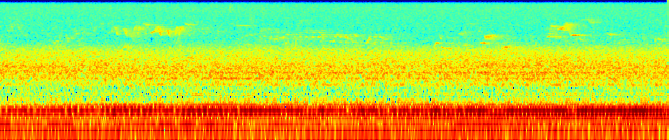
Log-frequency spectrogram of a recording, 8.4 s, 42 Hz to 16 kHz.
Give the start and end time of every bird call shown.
1.3s-2.6s: Common Yellowthroat (Geothlypis trichas)
3.3s-5.1s: Veery (Catharus fuscescens)
5.3s-8.0s: Gray Catbird (Dumetella carolinensis)

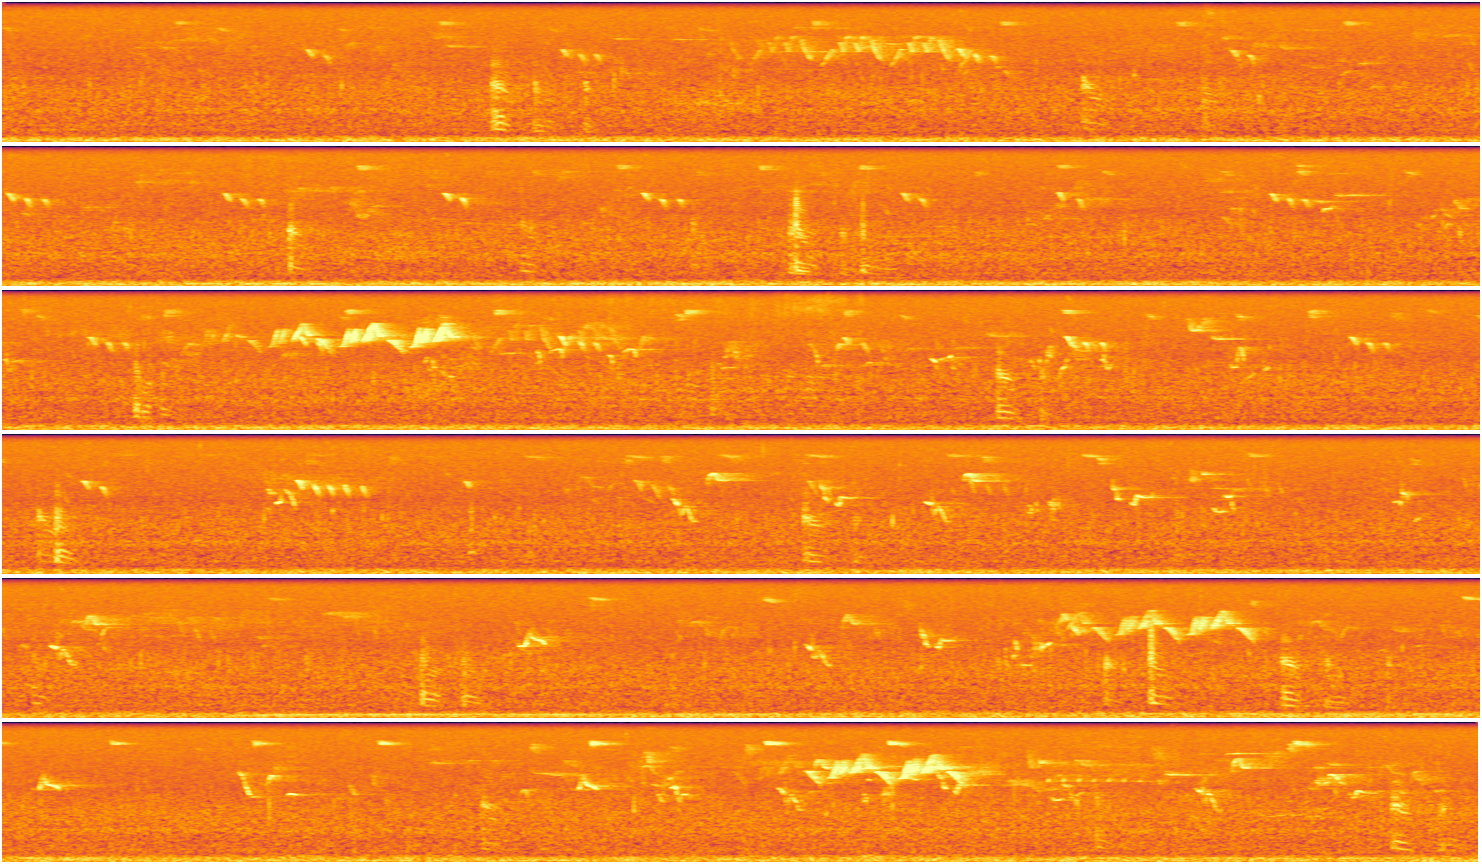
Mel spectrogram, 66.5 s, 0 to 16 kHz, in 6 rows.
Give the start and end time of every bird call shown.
2.0s-30.8s: American Goldfinch (Spinus tristis)
2.8s-30.9s: unidentified bird
5.4s-7.9s: Common Yellowthroat (Geothlypis trichas)
21.4s-35.6s: Gray Catbird (Dumetella carolinensis)
23.7s-25.7s: Common Yellowthroat (Geothlypis trichas)
32.1s-38.4s: American Goldfinch (Spinus tristis)
38.1s-52.4s: Gray Catbird (Dumetella carolinensis)
52.1s-53.9s: Common Yellowthroat (Geothlypis trichas)
55.1s-66.5s: unidentified bird
55.5s-66.4s: Gray Catbird (Dumetella carolinensis)
61.2s-62.8s: Common Yellowthroat (Geothlypis trichas)
62.3s-64.9s: Song Sparrow (Melospiza melodia)

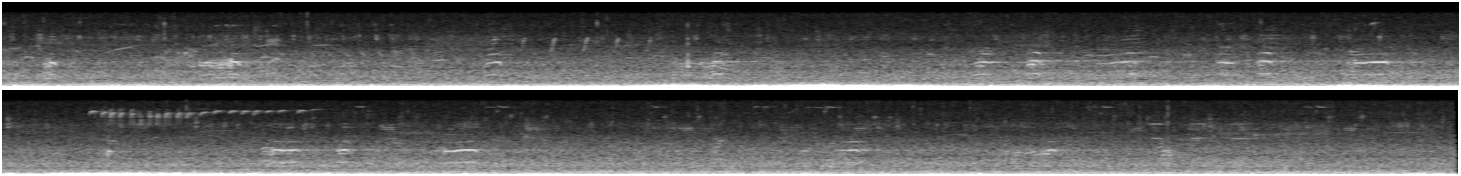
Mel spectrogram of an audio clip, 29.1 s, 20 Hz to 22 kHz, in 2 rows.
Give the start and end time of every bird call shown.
0.0s-26.7s: Canada Goose (Branta canadensis)
0.9s-6.8s: Northern Cardinal (Cardinalis cardinalis)
2.6s-2.8s: Black-capped Chickadee (Poecile atricapillus)
15.2s-17.6s: Black-capped Chickadee (Poecile atricapillus)
18.3s-18.6s: Black-capped Chickadee (Poecile atricapillus)
21.1s-21.5s: Black-capped Chickadee (Poecile atricapillus)
26.0s-27.2s: Blue Jay (Cyanocitta cristata)
27.9s-28.2s: Black-capped Chickadee (Poecile atricapillus)

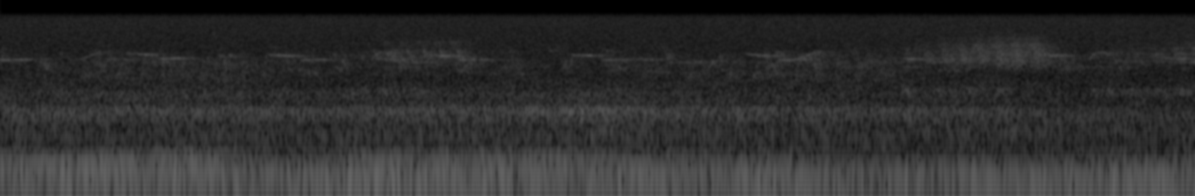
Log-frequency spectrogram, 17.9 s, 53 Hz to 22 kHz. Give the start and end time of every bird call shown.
0.0s-17.9s: Black-capped Chickadee (Poecile atricapillus)
0.0s-17.9s: Red-eyed Vireo (Vireo olivaceus)
5.1s-7.2s: Ovenbird (Seiurus aurocapilla)
11.0s-12.4s: Eastern Wood-Pewee (Contopus virens)
13.3s-17.9s: Ovenbird (Seiurus aurocapilla)
16.1s-16.8s: Eastern Wood-Pewee (Contopus virens)

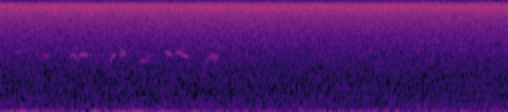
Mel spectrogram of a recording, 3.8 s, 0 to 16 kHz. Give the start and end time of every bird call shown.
0.0s-1.8s: Red-billed Leiothrix (Leiothrix lutea)

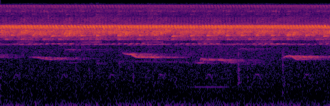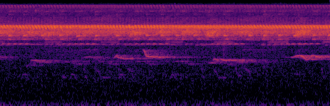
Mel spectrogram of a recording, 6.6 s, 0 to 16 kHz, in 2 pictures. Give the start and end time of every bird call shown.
0.0s-6.6s: Black-tailed Trogon (Trogon melanurus)
0.0s-6.6s: Gray-fronted Dove (Leptotila rufaxilla)
0.0s-6.6s: Hauxwell's Thrush (Turdus hauxwelli)
0.3s-2.9s: Black-faced Antthrush (Formicarius analis)
3.5s-6.6s: Goeldi's Antbird (Akletos goeldii)

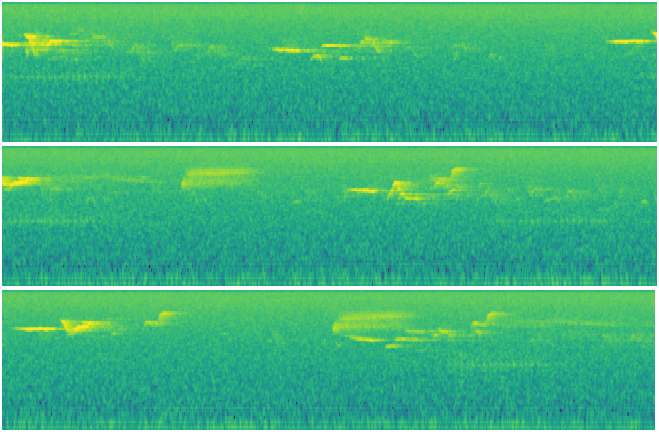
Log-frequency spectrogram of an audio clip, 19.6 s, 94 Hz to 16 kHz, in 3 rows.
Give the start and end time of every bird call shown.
0.0s-0.5s: Western Tanager (Piranga ludoviciana)
0.0s-19.6s: Hermit Thrush (Catharus guttatus)
10.2s-19.1s: Pacific-slope Flycatcher (Empidonax difficilis)

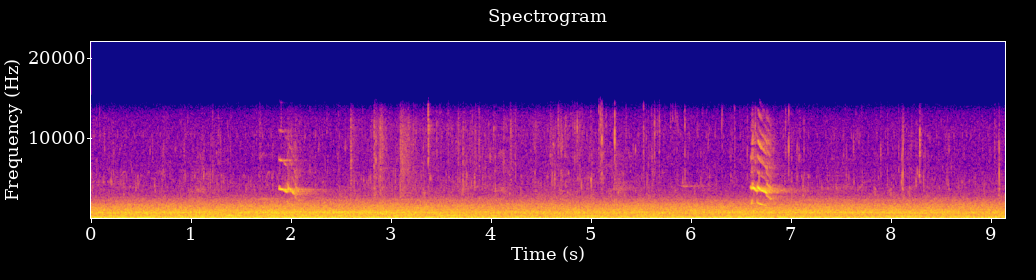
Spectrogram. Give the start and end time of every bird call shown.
1.7s-2.3s: Northern Flicker (Colaptes auratus)
6.5s-7.0s: Northern Flicker (Colaptes auratus)

